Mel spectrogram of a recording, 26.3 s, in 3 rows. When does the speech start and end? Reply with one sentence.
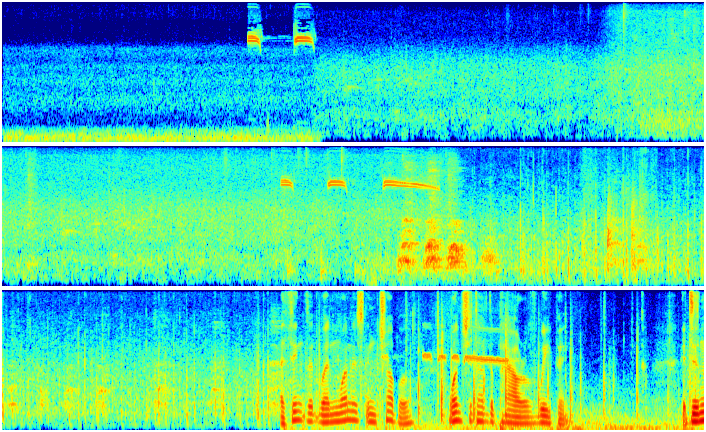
The speech can be heard from 21.0 to 24.7 s and from 25.6 to 26.2 s.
